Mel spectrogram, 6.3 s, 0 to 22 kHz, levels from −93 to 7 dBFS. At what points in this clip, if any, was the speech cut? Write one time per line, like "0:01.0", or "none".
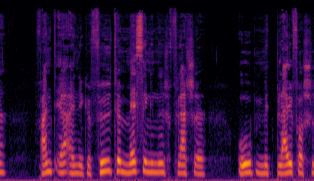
none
